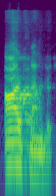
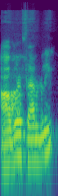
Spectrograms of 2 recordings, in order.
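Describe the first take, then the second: First: 'Our' is shortened to sound like 'are'. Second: 'Our' is said fully, like 'hour'. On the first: It keeps the word distinct and sounds more polished. The speaker calls it right. "थोड़ा shortcut में बोलते हैं उसको, आर" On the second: It can be confused with the word for sixty minutes. The speaker calls it wrong. "आवर जो है वो घंटे वाला आवर हो जाता है"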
